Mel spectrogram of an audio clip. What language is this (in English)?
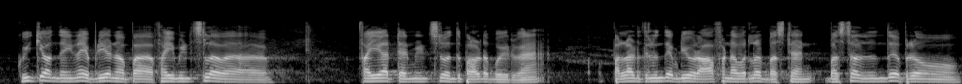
Tamil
